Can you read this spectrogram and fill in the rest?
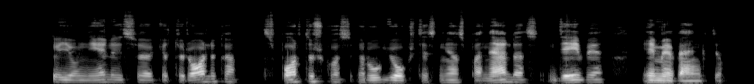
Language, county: Lithuanian, Telšiai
